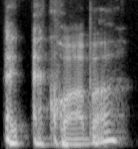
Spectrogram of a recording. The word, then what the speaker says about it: Akwaba: Akwaba? – Yes, correct. You got it. – Beautiful. I thought that the two A's that might be, that little swing of it.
